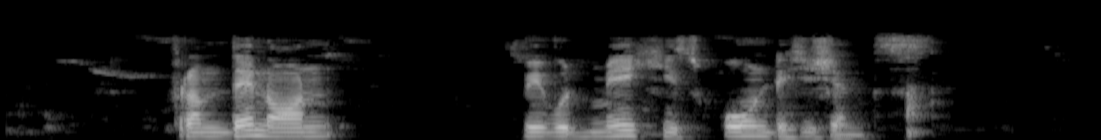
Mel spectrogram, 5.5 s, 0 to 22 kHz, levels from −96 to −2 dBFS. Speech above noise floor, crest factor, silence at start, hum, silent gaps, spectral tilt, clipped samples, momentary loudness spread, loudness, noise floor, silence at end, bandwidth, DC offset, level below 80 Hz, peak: over 56 dB; 22 dB; 0.45 s; none; 2.13-2.21 s; -4.5 dB/octave; under 0.1%; 13 LU; -35 LUFS; under -90 dBFS; 0.9 s; 8 kHz; under 0.1%; -80 dBFS; -14 dBFS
